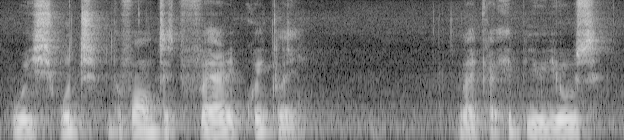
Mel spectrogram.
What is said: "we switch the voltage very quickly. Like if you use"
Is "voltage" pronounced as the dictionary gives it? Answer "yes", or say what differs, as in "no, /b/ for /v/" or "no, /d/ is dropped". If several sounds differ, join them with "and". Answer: no, /n/ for /l/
